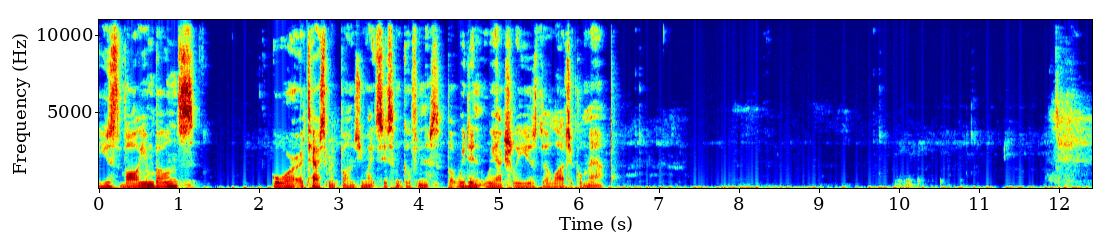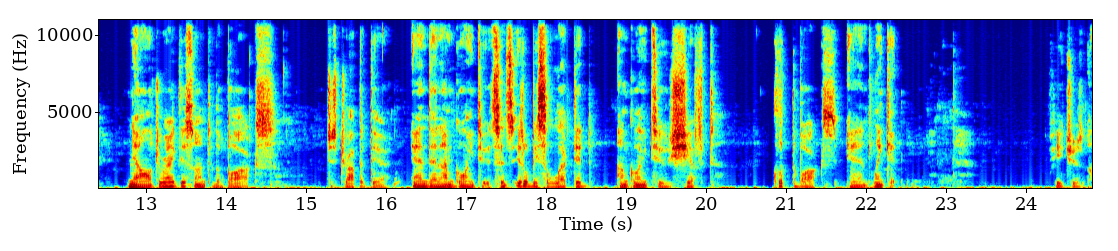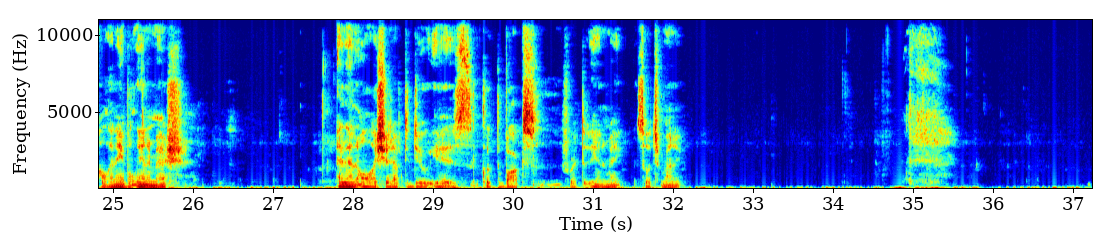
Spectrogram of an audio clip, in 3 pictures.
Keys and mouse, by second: 3.4 click, 4.9 click, 6.8 click, 9.7 click, 15.0 click, 19.6 shift+click, 26.4 alt+click, 29.1 click, 33.2 alt+click.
